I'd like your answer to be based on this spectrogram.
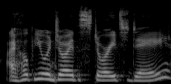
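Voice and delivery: ordinary delivery, nothing marked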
